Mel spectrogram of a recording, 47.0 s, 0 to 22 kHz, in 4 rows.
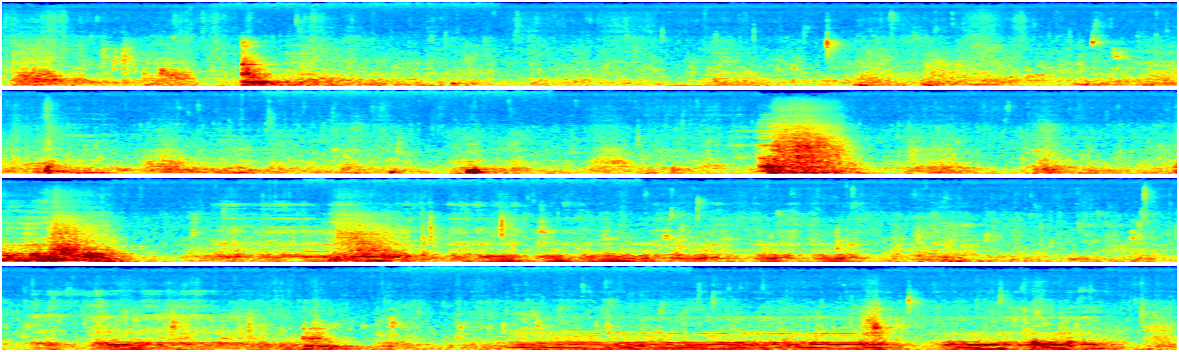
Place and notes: Schlafende Kühe im Stall; Night on a farm.
Windhaag bei Freistadt, Austria, 18 July 2004, ~00:00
